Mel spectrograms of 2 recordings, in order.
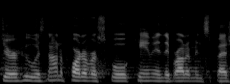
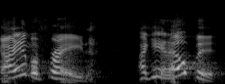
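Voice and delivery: higher, louder whiny protest, slowed; mock pleading protest; 8 semitones higher, 9 dB louder than usual. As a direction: complain loudly that it doesn't help. Disciples answer Jesus, mocked.

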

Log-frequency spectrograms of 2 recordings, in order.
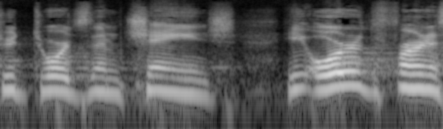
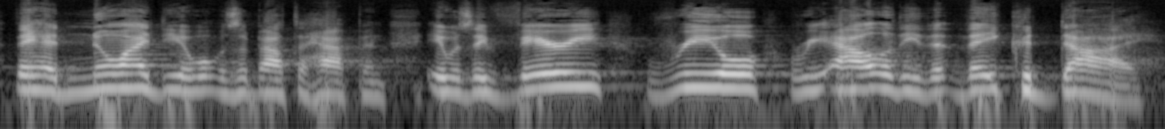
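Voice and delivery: ordinary delivery

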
